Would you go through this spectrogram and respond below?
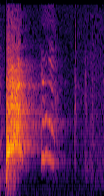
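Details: A single short, loud bark from Enzo, a pet dog answering the command "speak", followed at once by a person's praising voice.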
